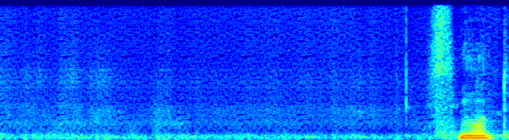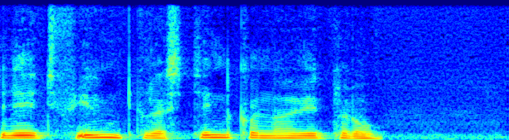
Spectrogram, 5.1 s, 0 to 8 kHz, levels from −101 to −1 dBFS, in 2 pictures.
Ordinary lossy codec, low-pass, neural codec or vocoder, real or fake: none; none; codec, 16 kHz, 1 kbps, FunCodec, trained on LibriTTS, 50 frames a second; fake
